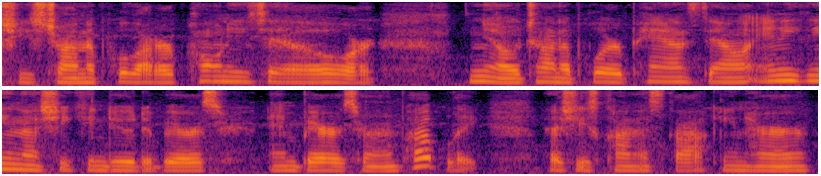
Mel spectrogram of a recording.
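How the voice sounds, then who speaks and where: A woman's voice: sits low, creaky, dark tone. A woman minister giving a casual spoken sermon, retelling a dream in a loose, conversational way full of fillers.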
